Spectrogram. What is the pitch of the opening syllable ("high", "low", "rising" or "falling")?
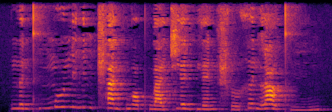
low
